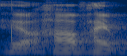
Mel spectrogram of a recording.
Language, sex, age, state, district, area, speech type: Marathi, male, 45-60, Maharashtra, Yavatmal, rural, spontaneous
